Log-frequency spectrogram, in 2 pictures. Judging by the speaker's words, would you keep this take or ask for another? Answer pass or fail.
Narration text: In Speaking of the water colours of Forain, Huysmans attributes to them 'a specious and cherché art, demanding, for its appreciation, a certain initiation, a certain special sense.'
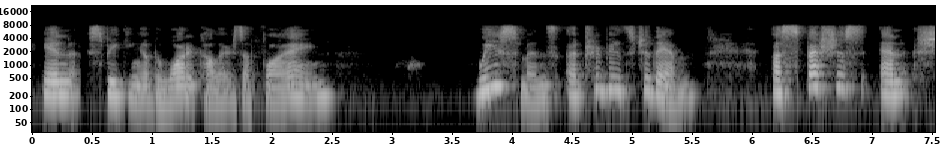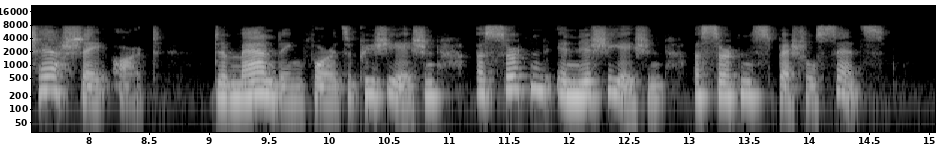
pass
